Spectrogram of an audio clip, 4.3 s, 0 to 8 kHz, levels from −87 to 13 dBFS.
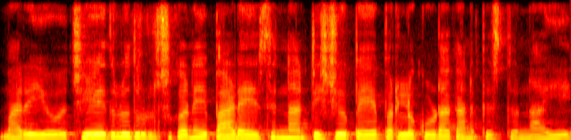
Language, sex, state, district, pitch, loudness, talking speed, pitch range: Telugu, female, Andhra Pradesh, Guntur, 195 Hz, -14 LUFS, 125 wpm, 190-200 Hz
